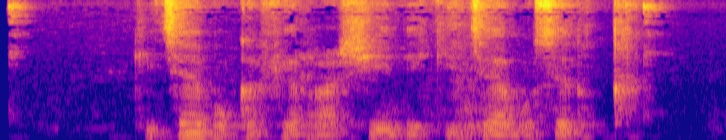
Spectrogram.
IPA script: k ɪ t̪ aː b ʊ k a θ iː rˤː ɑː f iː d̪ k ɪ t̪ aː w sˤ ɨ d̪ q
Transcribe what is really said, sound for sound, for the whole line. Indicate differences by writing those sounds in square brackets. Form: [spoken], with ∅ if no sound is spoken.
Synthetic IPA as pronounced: k ɪ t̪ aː b ʊ k a [f] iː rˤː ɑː [ʃ] iː d̪ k ɪ t̪ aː [b] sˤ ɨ d̪ q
